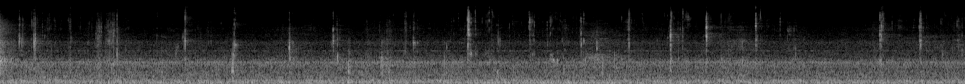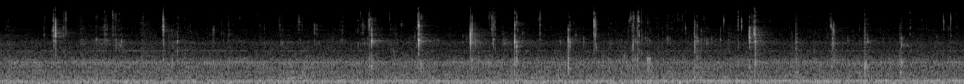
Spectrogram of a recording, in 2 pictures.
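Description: Children biting and chewing crispy batter-fried shrimp and fried sausages: many small, irregular crunches over a steady background hum.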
